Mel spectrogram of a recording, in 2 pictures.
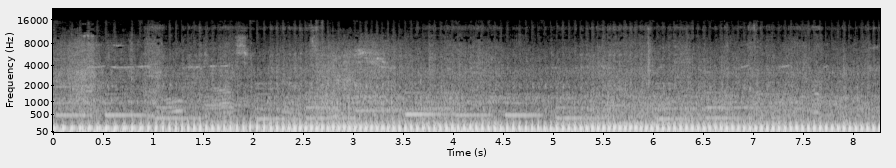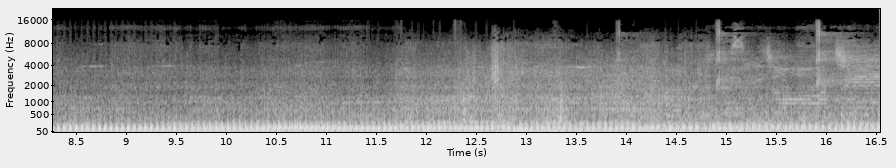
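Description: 4WD quad bike engine running steadily at low speed, a continuous low pulsing note.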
